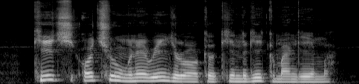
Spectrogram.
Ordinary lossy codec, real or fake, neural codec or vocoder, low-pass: none; real; none; none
